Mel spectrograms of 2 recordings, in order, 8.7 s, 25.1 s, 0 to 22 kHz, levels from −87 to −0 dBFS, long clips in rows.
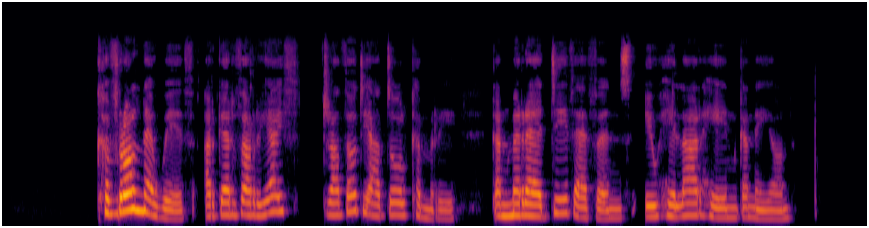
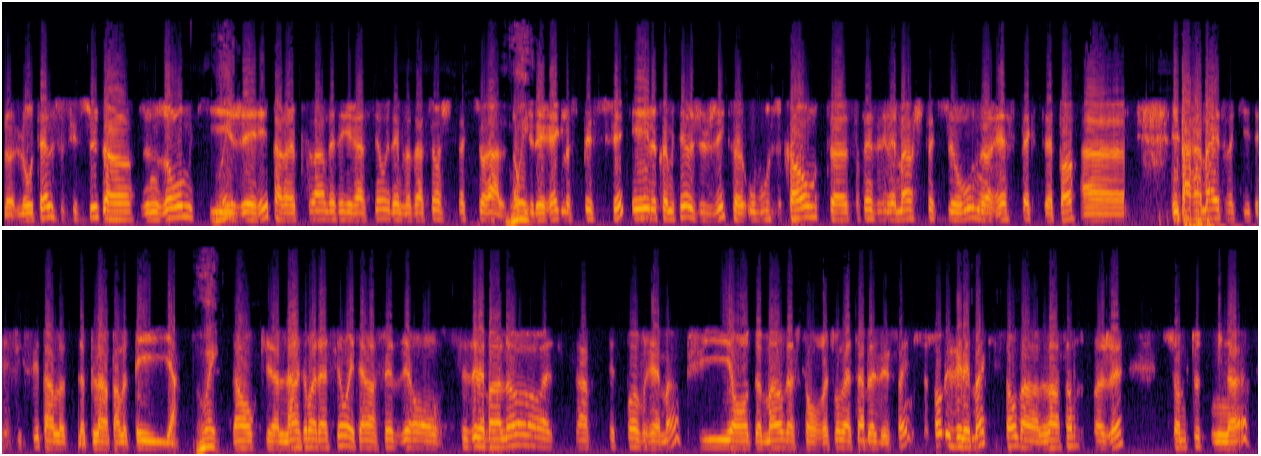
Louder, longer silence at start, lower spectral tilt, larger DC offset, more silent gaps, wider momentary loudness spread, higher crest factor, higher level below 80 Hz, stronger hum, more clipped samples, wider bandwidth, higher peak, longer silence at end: second, -29 LUFS vs -22 LUFS; first, 0.95 s vs 0 s; about the same, -5 dB/octave vs -5.5 dB/octave; neither; neither; first, 15 LU vs 7 LU; first, 22 dB vs 14 dB; second, under -90 dBFS vs -48 dBFS; neither; neither; second, 11.5 kHz vs 15.5 kHz; about the same, -8 dBFS vs -8 dBFS; first, 0.8 s vs 0.1 s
